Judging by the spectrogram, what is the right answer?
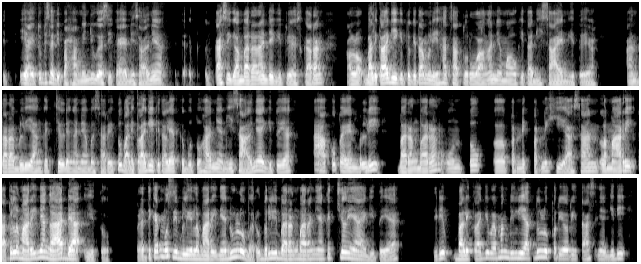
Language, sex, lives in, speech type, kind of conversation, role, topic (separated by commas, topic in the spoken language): Indonesian, female, Indonesia, conversation, advice, advisor, Bagaimana cara menimbang kebutuhan dan keinginan saat memilih barang baru untuk rumah?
